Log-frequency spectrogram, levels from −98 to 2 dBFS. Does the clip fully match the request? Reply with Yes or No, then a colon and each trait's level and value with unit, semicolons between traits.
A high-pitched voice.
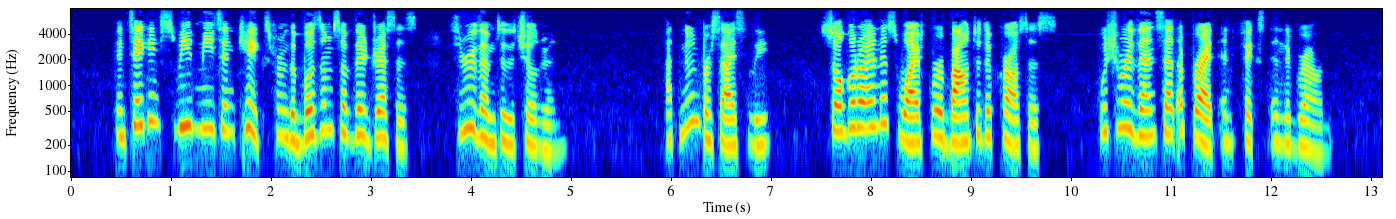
Yes: high, 245 Hz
